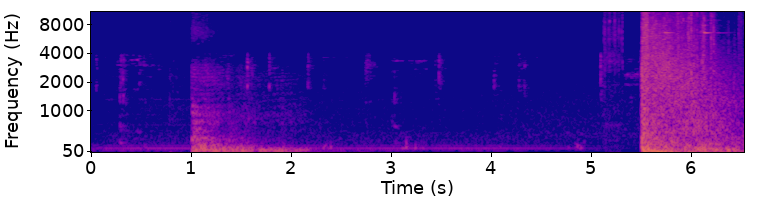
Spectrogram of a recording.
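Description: A sniper rifle fires with a loud crack.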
